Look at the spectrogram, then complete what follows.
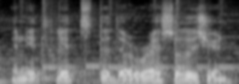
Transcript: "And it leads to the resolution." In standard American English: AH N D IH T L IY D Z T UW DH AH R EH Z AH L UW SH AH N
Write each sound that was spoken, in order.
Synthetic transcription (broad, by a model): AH N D IH T L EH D T UW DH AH R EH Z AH L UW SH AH N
